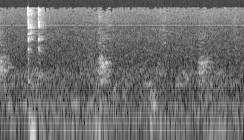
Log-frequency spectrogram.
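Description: Near silence: room tone, with one faint short click about a third of a second in.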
